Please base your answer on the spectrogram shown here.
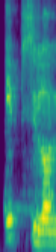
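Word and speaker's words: ύψιλον: Terus ada ipsilon, ipsilon, ipsilon, ya, ipsilon. Ini I, ya, Bapak Ibu, ya. Tapi kalau pengucapannya untuk ipsilon ini kita seperti mengucapkan O tapi keluar I.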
